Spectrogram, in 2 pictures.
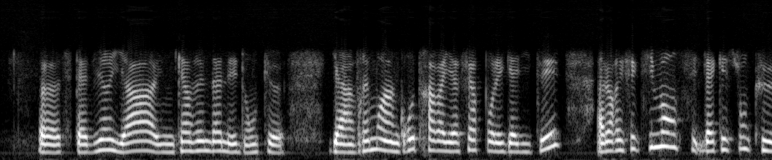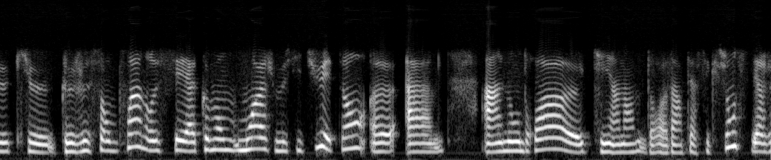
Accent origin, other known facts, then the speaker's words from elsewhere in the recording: Le Havre, Normandy, France; mes racines sont aussi normandes. Je suis du Havre, moi, à l'origine, même de Gonfreville-l'Orcher.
